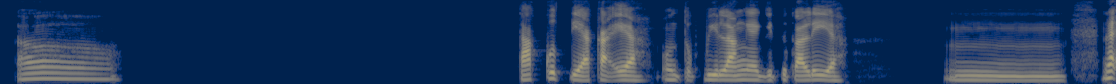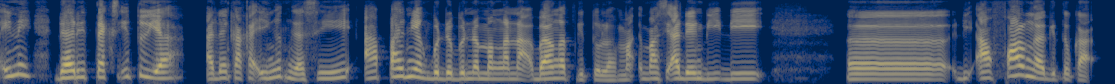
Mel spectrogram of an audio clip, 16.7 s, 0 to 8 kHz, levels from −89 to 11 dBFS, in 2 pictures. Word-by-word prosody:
Oh. 195 -2 -9 3.0
Takut 175 +5 -3
ya 160 -3 0
Kak - - 0
ya 155 -2 -1
untuk 165 -4 -11
bilangnya 170 -1 -1
gitu 155 - -12
kali 160 +1 -1
ya? - - -15 0.8
Mmm, 145 -2 -9 0.3
nah 235 - +3
ini 315 +3 0 0.2
dari 245 +2 +7
teks 255 -2 +2
itu 275 +3 -2
ya, 225 -3 +4 0.2
ada 195 +3 0
yang 230 - -10
Kakak 220 - -1
inget 235 +6 -2
gak 185 -3 0
sih? 215 +4 -3
Apa 280 +4 +3
ini 280 -1 +5
yang 245 - +1
bener-bener 205 -1 +1
mengena 195 -1 +1
banget 205 +2 +4
gitu 180 -1 -7
loh, 155 -1 -4
ma 180 - -3
masih 210 +1 0
ada 210 - +5
yang 205 0 -1
di 195 +1 -9
di 200 +1 -1 0.7
eee, 185 -1 +2
dihafal 230 +9 +5
gak - - +4
gitu, - - -7
Kak? - - -1
195 Hz, 150 wpm, -23 LUFS, 170-220 Hz, 3.0 s, dari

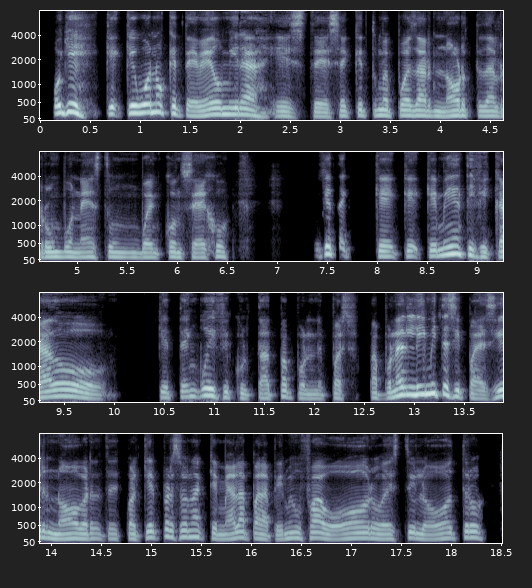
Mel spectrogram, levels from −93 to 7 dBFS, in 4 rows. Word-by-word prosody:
Oye, 205 0 +6
que 180 0 -1
que 205 - +5
bueno 220 +2 +7
que 195 -2 +1
te 130 -4 0
veo. 155 +6 +5
Mira, 165 -9 +3
este, 115 -2 -2
sé 130 +3 -1
que 150 - -3
tú 140 - -7
me 145 -1 +2
puedes 140 +1 0
dar 140 -2 +2
norte, 130 +1 0
dar 130 -1 -1
rumbo 130 +1 -1
en 120 0 -3
esto, 125 +1 -3
un 120 -2 -5
buen 120 -1 -3
consejo. 120 +2 -3 0.8
Fíjate 195 -4 -2 0.2
que 140 -2 -1
que 145 -1 -5
que 150 0 -2
me 175 +4 +2
he - - +7
identificado 155 - +1 0.4
que 140 -1 -4
tengo 160 +7 -3
dificultad 125 - -2
para 165 -7 -5
pone 110 -3 -8
pues, 100 - -7
para - - -7
poner 180 - +5
límites 225 -2 +6
y 165 - +1
para 115 -2 -4
decir 150 - 0
no, 135 +1 -1
¿verdad? 135 0 -4
De 130 -2 -11
cualquier 155 +5 -5
persona 180 -1 -3
que 140 - -7
me 120 +1 -5
habla 160 +5 -1
para 130 -4 -3
pedirme 125 +5 -5
un 150 - -5
favor, 145 0 -2
o 130 -2 -3
esto 125 +4 -7
y 150 - -3
lo 125 -3 -5
otro, 145 +2 -5
140 Hz, 190 wpm, -19 LUFS, 125-165 Hz, 0.8 s, bueno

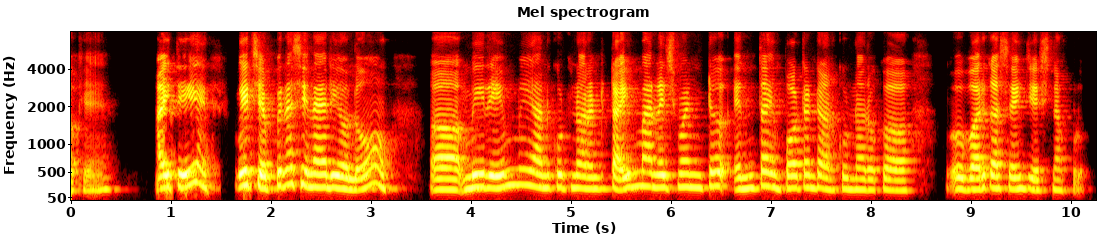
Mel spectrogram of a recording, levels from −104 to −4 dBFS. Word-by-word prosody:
Okay. 170 +1 -10 0.7
అయితే 230 +1 +6 0.5
మీరు 260 +1 +8
చెప్పిన 250 +5 +3
సినారియో‌లో 225 -5 +3 0.7
ఆహ్, 190 -1 +2
మీరు 230 0 +4
ఏమి 275 +4 -1
అనుకుంటున్నారంటే? 220 -2 -3
టైమ్ 215 +5 +2
మేనేజ్మెంట్ 230 0 -1 0.3
ఎంత 215 +2 -3 0.2
ఇంపార్టెంట్ 220 +1 -3
అనుకున్నారు? 190 -1 -6
ఒక 190 - -8 0.9
వర్క్ 215 +3 0
అసైన్ 210 -1 -3
చేసినప్పుడు? 180 0 -9
220 Hz, 105 wpm, -19 LUFS, 195-230 Hz, 0.9 s, మీరు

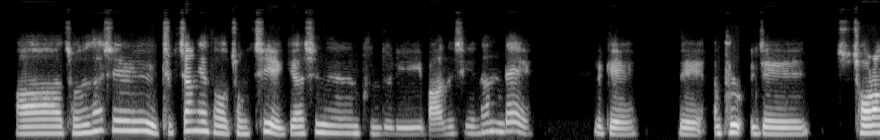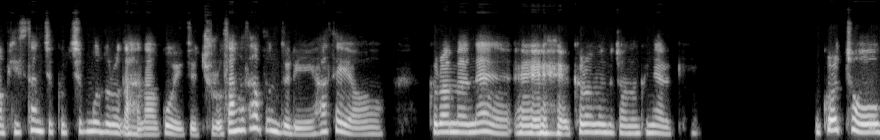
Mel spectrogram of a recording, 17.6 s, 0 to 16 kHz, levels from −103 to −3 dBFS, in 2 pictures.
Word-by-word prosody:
아 185 +1 0
저는 195 +2 -2
사실 255 -3 +1
직장에서 230 -3 0
정치 180 +5 -2
얘기하시는 190 +2 -2
분들이 330 - -8
많으시긴 180 +6 -6
한데 230 -4 -4 0.6
이렇게 165 -4 -3 0.4
네. 160 -2 -3
엄풀 200 +2 +2
이제 170 -2 -2 0.5
저랑 200 -1 +6
비슷한 230 +6 +1
직급 220 -2 -5
친구들은 225 -6 +1
안 160 -3 0
하고 160 +3 +1
이제 150 0 -3
주로 160 +1 -2
상사분들이 240 - +2
하세요. 180 -6 -2 0.4
그러면은 220 -3 +2
예. 190 -2 +4
그러면서 215 -1 +2
저는 190 -1 -2
그냥 200 -1 -2
이렇게 190 +2 -13 1.2
그렇죠. 255 -6 +5
195 Hz, 265 characters per minute, -25 LUFS, 180-230 Hz, 1.2 s, 저랑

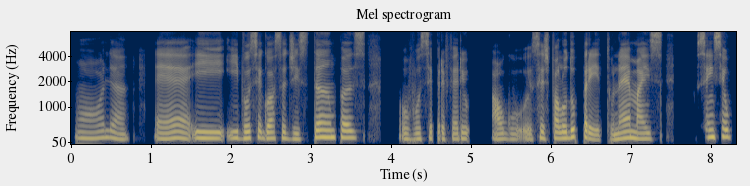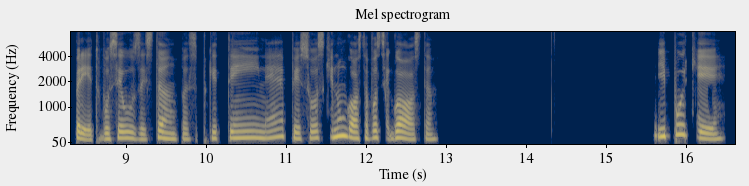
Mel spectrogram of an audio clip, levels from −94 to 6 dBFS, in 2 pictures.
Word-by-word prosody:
Olha, 165 -2 -4 0.3
é 155 0 -1
e 165 -1 +2
e 170 - -2
você 170 +3 0
gosta 165 0 0
de 150 -1 -5
estampas 180 +3 +2 0.4
ou 145 - -4
você 145 +3 -4
prefere 150 -1 -4 0.3
algo 140 0 -4
você 165 +6 -2
falou 165 0 +4
do 195 +4 +4
preto 130 -2 0
né, 155 +5 +3
mas 150 -3 +1 0.5
sem 195 0 +2
ser 200 +1 +1
o 195 - +3
preto 130 -7 +2
você 150 +3 +1
usa 160 -4 0
estampas? 145 -1 -1
Porque 165 -2 -5
tem, 175 0 +1
né, 180 +5 -1
pessoas 165 +2 -2
que 190 - -7
não 220 +3 +8
gosta, 165 -4 +3
você 180 +2 -2
gosta? 145 -4 +1 2.7
E 215 -1 +5
por 265 +4 +2
quê? 155 -6 0
165 Hz, 135 wpm, -23 LUFS, 145-175 Hz, 2.7 s, não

